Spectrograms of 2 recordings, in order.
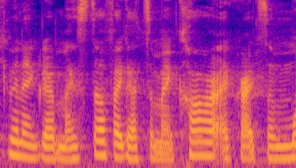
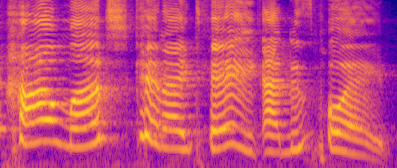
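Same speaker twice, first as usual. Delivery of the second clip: exasperated; 8 semitones higher, 4 dB louder, slower than usual. Real, not acted. Exasperated rhetorical question.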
